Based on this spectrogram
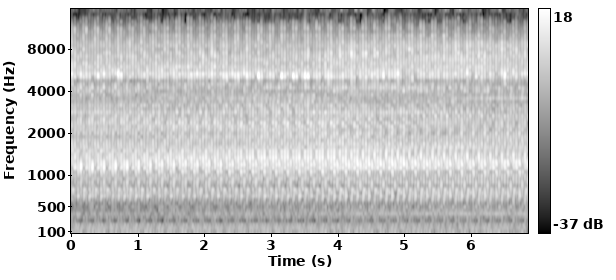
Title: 2005 F350 6.0 Powerstroke Bad engine noise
